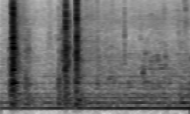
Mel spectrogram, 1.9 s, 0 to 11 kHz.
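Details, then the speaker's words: Kenmore stackable washer/dryer, at least 10 years old, that wouldn't cycle or advance: after tapping the timer it now cycles normally, a steady low motor hum under a few panel clatters; later found to be worn timer points needing a replacement timer. "well see if it there it is now it's cycling so until we get a new bit I'm going to put that back up"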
